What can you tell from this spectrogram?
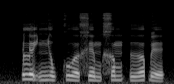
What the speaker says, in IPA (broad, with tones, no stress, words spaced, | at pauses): lḛ˧˨jɲə˨˩wku˨˩ə̯xe˨˩m xə˧mʔɨ˨˦ə̯ɓe˨˩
